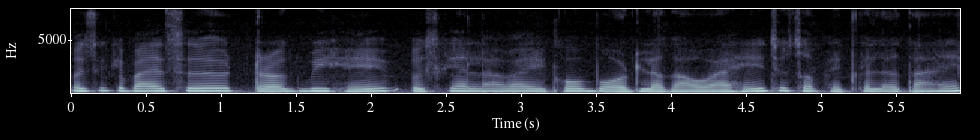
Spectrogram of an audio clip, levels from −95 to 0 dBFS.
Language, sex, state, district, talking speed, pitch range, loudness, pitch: Hindi, female, Bihar, Madhepura, 180 wpm, 200-230 Hz, -28 LUFS, 215 Hz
